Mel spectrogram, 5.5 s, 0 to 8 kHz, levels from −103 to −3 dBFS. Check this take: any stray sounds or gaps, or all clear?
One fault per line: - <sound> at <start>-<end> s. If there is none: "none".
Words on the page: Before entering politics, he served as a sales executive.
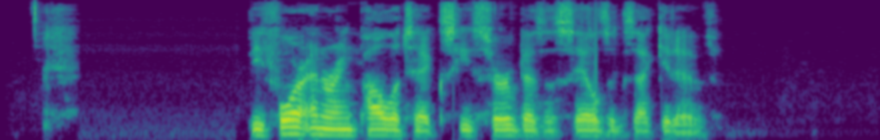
none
